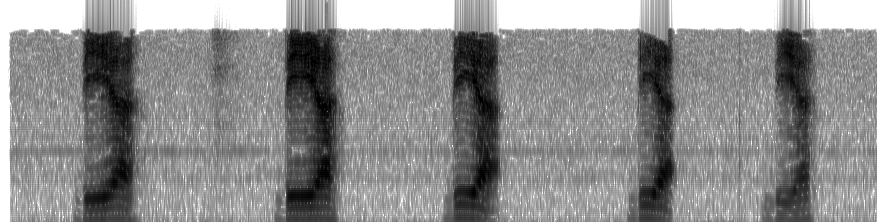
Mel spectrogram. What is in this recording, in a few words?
bia, ເບຍ/ bia ເບ່ຍ ເບ້ຍ ເບ໊ຍ ເບ໋ຍ, Lao; Reading Exercise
